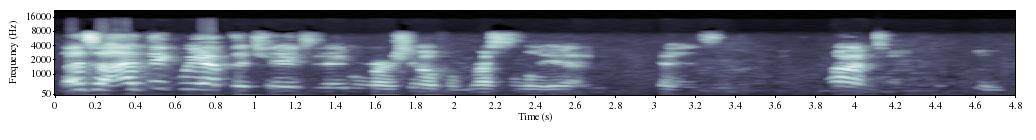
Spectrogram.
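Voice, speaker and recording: Animated, high-voiced man, blunt wrestling commentary. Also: normal speed, no room sound, poor audio. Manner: profane, blunt. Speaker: co-host of a wrestling review show. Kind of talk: casual chat, opinionated sports commentary.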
